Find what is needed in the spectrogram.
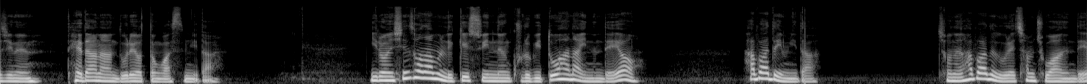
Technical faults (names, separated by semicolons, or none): dropped buffer (overrun)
